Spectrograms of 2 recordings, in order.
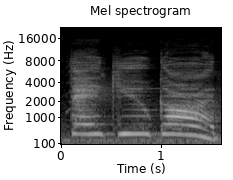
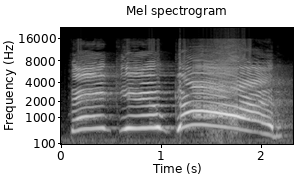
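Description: First: It is said very quietly. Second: It is said very loudly.

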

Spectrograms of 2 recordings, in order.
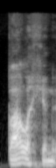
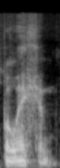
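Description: First: The stress is on the first syllable. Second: The stress is on the second syllable. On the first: The speaker calls it wrong. "It's not Balakin" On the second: The speaker calls it right. "it's Balakin. So it's the second syllable"

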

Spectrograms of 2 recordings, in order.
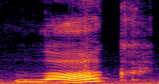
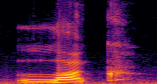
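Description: First: The vowel is held long. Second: The vowel is clipped short. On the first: The speaker calls it wrong. "Не лак" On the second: The speaker calls it right. "голосна перед ці к читається коротко"

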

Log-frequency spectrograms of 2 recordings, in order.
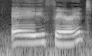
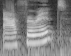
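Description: First: The first vowel is a clear A sound. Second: The first vowel is reduced and unclear. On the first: "I prefer to pronounce it afferent because it reminds me that it starts with an A" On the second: "Some people pronounce that afferent"

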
